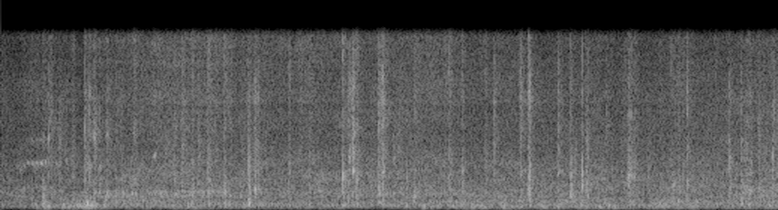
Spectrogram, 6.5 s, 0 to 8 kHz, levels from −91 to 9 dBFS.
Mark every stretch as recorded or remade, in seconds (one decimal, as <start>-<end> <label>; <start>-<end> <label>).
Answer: 0.0-6.5 remade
